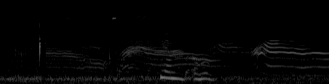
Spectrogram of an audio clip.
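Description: A cat in The Sims 4 meows several times, short rising calls close by, with game sounds and quiet talk around it.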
